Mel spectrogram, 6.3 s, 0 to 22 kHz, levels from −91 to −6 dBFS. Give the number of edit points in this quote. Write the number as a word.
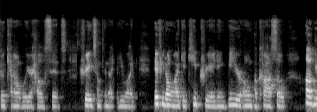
one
